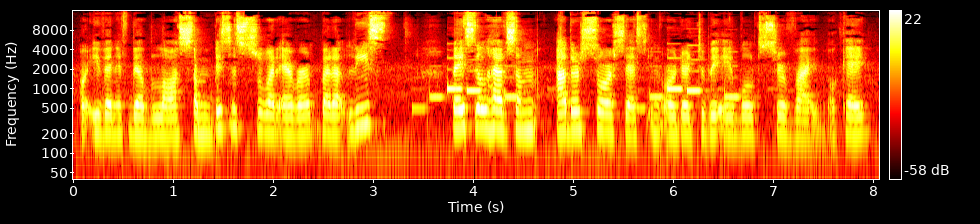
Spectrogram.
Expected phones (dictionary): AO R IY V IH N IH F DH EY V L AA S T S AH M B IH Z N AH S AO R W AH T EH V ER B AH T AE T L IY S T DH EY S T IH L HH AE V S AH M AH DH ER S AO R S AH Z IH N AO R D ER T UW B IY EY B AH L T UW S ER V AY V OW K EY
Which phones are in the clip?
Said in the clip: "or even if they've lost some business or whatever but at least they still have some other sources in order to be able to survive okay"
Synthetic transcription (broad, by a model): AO R IY V IH N IH F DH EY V L AA S T S AH M B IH S N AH S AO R W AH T EH V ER B AH T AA T L IY S T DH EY S T IH L HH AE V S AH M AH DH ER S AO R S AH S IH N AO R D ER T UW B IY EY B AH L T UW S ER V AY V OW K EY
